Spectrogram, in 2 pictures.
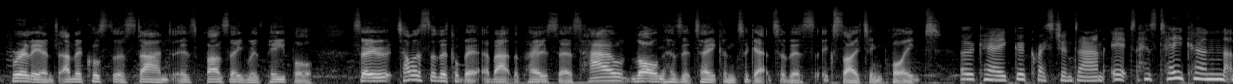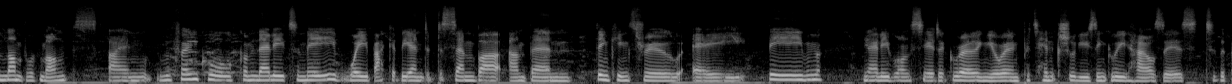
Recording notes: Join us for our first-ever outside broadcast from the RHS Chelsea Flower Show 2023.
